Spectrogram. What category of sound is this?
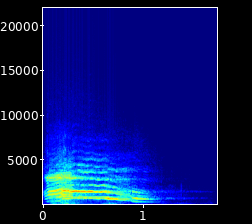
Sound effects > Human sounds and actions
